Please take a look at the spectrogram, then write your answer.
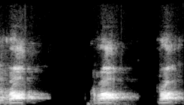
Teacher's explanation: jadi ditebalkan suaranya dan lidahnya diangkat keatas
